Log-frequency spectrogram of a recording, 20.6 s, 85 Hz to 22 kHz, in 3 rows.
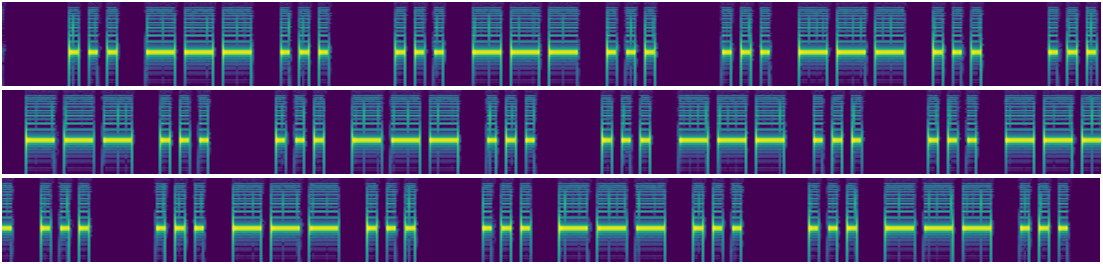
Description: Morse code, heard as a keyed tone, about 20 wpm, 800 Hz. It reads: SOS SOS SOS SOS SOS SOS SOS SOS SOS SOS
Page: SOS sound in Morse Code (Medium)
